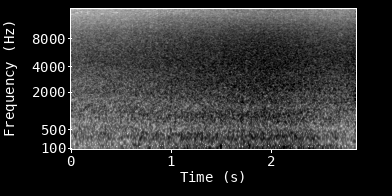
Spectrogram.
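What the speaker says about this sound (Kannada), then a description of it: "ಇಲ್ಲಿಂದ ನೀರು ಬಿದ್ದರೆ ಟ್ರ್ಯಾಕ್ ಮೇಲ್ಗಡೆನೆ ಅಷ್ಟು ನೀರು ಬೀಳ್ತದ್ರಿ" Dudhsagar waterfall pours down in a dense, continuous roar of rushing water, loud and close, with no voices over it.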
